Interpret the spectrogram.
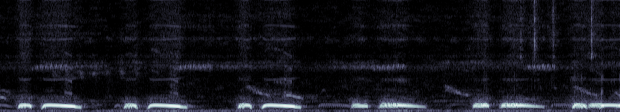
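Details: Spotted dove lure call for catching wild birds: steady paired coos about every second, a clipped first note and a long falling second, with a low background hum and occasional high chirps.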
